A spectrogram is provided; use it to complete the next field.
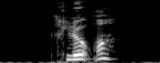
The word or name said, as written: klummer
